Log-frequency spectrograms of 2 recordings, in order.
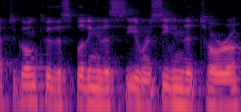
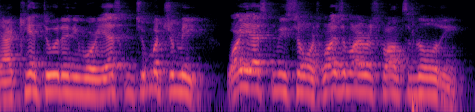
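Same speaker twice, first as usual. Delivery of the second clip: put-on louder, higher teen protest, fed up; overwhelmed teenager; 7 semitones higher, 4 dB louder, faster than usual. Teenager complaining to parent, loud and fed up. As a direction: whine it out like a kid who took on too much. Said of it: "a teenager ... they say".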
